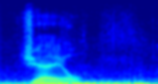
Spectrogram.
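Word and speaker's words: gaol: jd ask john logan how he explains jail if i've pronounced that correctly g-a-o-l english just doesn't follow rules unlike spanish and german no it doesn't follow any rules whatsoever stewart mcardle sent a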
